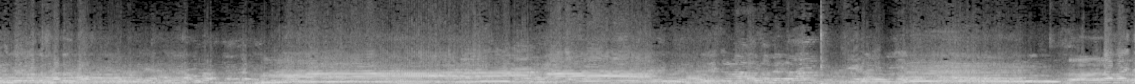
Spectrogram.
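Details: At a Cumilla cattle market in Bangladesh, Sahiwal bull calves give several overlapping moos, some rising and falling, amid loud crowd talk and bargaining voices.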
